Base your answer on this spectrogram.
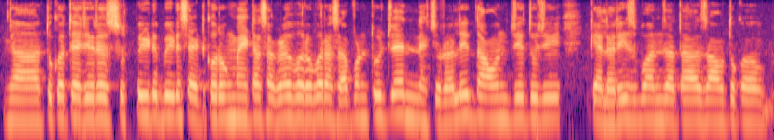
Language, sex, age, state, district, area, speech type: Goan Konkani, male, 30-45, Goa, Salcete, urban, spontaneous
